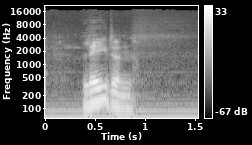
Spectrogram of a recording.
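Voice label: "leden", Dutch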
